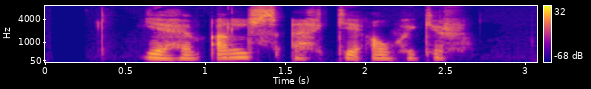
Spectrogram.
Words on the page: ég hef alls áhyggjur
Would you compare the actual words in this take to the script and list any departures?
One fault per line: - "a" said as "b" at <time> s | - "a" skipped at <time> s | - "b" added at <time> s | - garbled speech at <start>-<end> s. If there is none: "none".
- "ekki" added at 1.6 s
